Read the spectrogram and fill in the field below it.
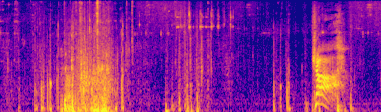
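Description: Clopping horse hooves in quick bursts in the video game Kingdom Come: Deliverance II, then a loud horse whinny near the end; a voice speaks intermittently in between.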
